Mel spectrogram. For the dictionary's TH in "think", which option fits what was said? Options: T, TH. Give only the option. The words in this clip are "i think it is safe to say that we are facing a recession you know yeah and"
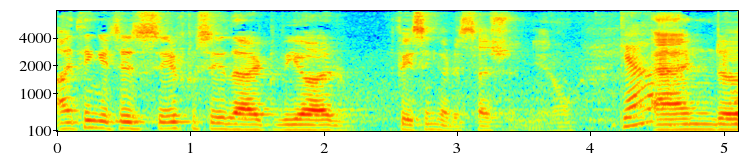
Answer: T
